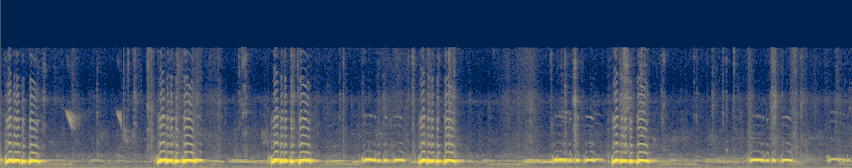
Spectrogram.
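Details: Zebra dove of a local strain with a big voice, used as a master lure for doves that rarely sing: about eight evenly spaced, percussive coo phrases across the stretch, each a quick rattling run of notes with faint rolling coos between.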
